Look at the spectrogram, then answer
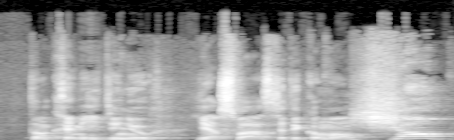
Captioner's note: French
